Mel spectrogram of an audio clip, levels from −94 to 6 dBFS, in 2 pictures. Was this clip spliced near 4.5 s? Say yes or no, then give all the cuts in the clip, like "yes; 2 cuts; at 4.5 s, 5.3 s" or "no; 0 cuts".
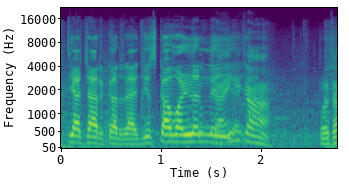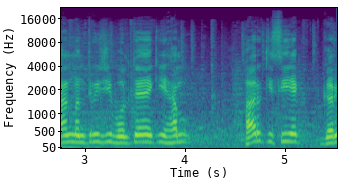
no; 1 cut; at 1.7 s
